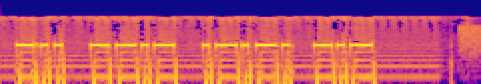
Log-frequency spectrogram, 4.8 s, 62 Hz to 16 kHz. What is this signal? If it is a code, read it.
Morse code, heard as a keyed tone, about 17 wpm, spaced as for 15 wpm, 820 Hz, with noise. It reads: DQ <AR> K
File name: ei4dq / aurora 15 march 2012 / DG5CST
